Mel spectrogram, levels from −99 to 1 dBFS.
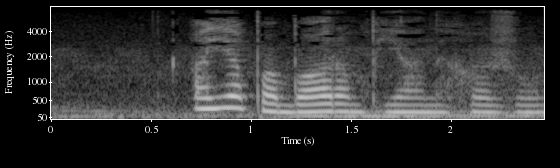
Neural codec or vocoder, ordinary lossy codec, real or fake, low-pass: none; MP3, 32 kbps; real; 7.2 kHz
